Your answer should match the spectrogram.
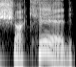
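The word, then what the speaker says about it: שָׁקֵד: variation on the pronunciation almond is shakhed and watches shook head but if you were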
